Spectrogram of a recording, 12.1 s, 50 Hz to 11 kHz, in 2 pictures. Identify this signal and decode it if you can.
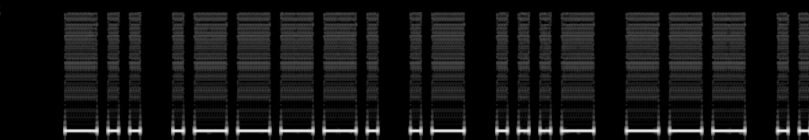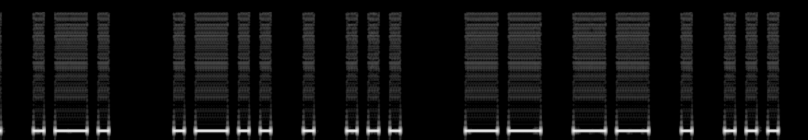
Morse code, heard as a keyed tone, about 15 wpm, 800 Hz. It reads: D'AVOIR LES MMES
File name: morse mp3 / FRANCAIS TEXTE CLAIR 2 VITESSE 14 MOTS MINUTES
